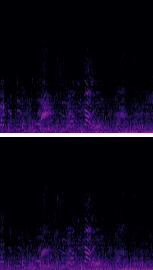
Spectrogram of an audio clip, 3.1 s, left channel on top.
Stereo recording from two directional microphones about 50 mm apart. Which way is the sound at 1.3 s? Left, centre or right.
Centre.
